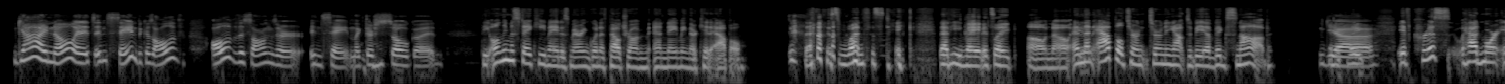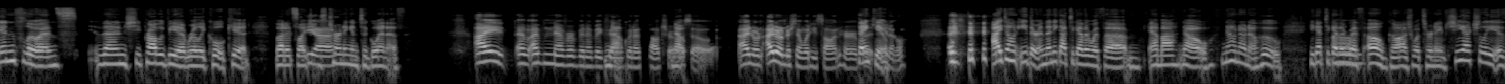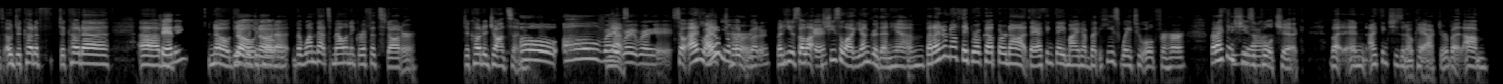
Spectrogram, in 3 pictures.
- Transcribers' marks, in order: chuckle; laughing while speaking: "That is one mistake"; tapping; chuckle
- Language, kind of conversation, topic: English, unstructured, Which concerts or live performances left you speechless, and what made those moments unforgettable to you?
- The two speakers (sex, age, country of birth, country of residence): female, 25-29, United States, United States; female, 65-69, United States, United States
